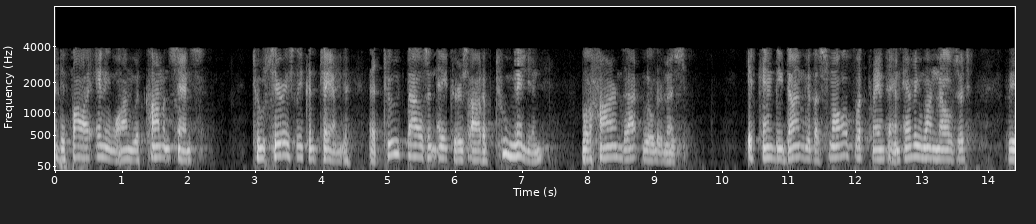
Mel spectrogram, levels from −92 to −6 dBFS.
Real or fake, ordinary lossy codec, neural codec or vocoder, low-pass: fake; AAC, 16 kbps; codec, 16 kHz in and 24 kHz out, 1.1 kbps, FireRedTTS-2 codec; 7.2 kHz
